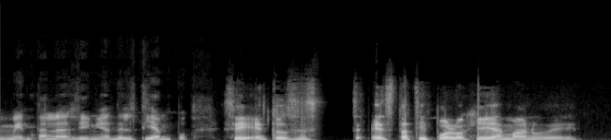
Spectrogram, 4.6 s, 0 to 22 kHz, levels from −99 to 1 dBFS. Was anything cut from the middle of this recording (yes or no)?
yes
